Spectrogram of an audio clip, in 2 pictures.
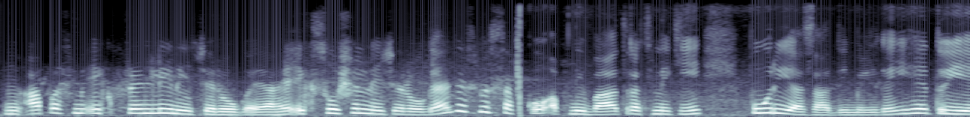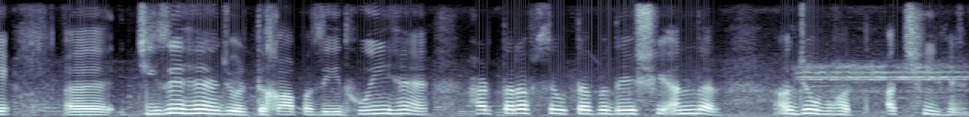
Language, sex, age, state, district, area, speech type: Urdu, female, 30-45, Uttar Pradesh, Aligarh, urban, spontaneous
